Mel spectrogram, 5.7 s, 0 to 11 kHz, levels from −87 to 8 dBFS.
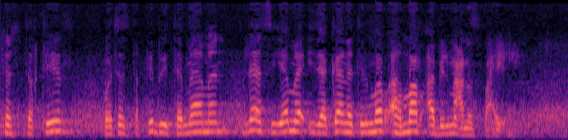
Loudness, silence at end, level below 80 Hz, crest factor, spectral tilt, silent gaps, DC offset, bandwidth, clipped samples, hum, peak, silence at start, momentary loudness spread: -23 LUFS; 0 s; -70 dBFS; 16 dB; -8 dB/octave; none; under 0.1%; 10.5 kHz; under 0.1%; none; -8 dBFS; 0 s; 11 LU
